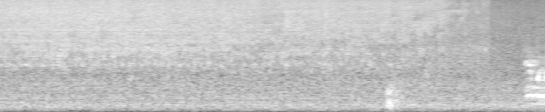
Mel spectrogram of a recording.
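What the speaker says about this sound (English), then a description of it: "We're going to deglaze this pan with some white wine." White wine poured into a hot pan for a monkfish cacciatore sends up a steady, loud broadband sizzle and hiss that holds evenly throughout, with a small clink near the end.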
